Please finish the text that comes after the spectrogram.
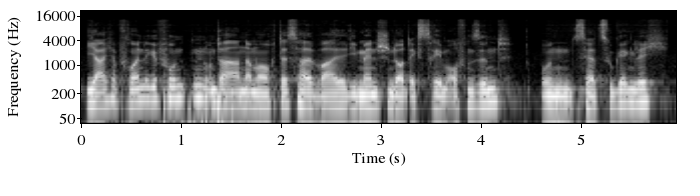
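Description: A man's voice: lowish voice, normal speed, a little mellow. A young man from Germany chatting casually as an interview guest, telling of his own experiences. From Germany, born in Frankfurt and living in Franconia. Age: young adult. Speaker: interview guest, returned volunteer abroad. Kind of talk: casual conversational storytelling.

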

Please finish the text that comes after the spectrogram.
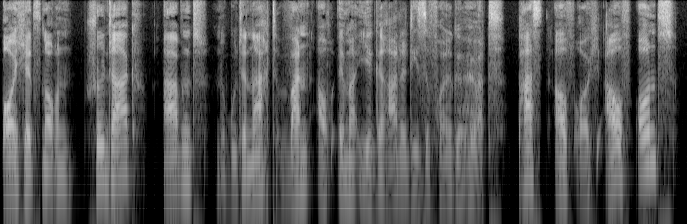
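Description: A man with a medium-pitched voice works as a podcast host. He talks conversationally and effusively, often doubling words for emphasis, as if face to face with a guest in a studio. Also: very animated, normal speed. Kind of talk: warm-toned conversational interview and sign-off. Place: indoor studio, in person with guest.

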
